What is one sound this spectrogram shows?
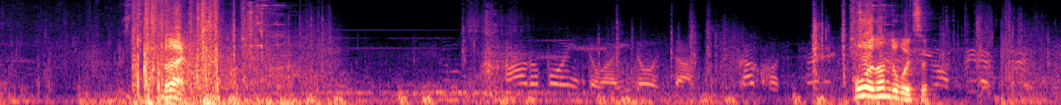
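A shotgun fires loud, booming blasts.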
